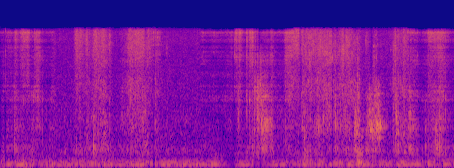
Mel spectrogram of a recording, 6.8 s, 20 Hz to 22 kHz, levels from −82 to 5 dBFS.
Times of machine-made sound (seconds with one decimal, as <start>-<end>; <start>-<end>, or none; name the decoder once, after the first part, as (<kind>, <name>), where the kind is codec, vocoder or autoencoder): 0.0-0.8 (codec, SNAC); 3.0-4.4; 6.1-6.8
